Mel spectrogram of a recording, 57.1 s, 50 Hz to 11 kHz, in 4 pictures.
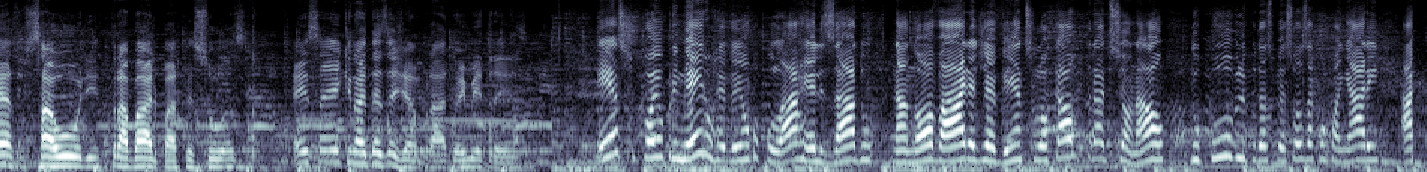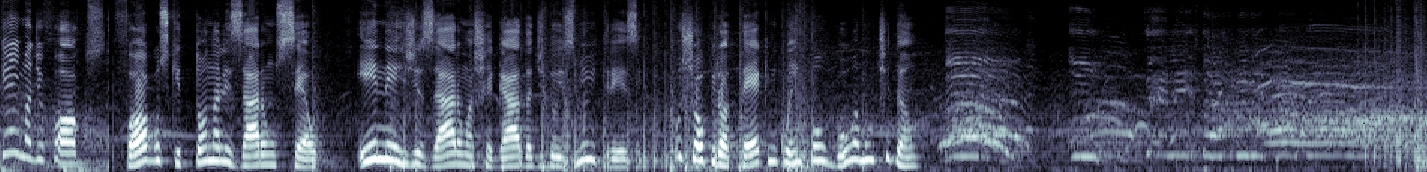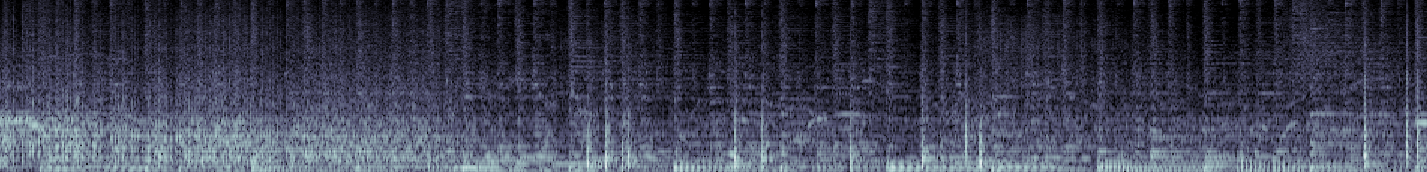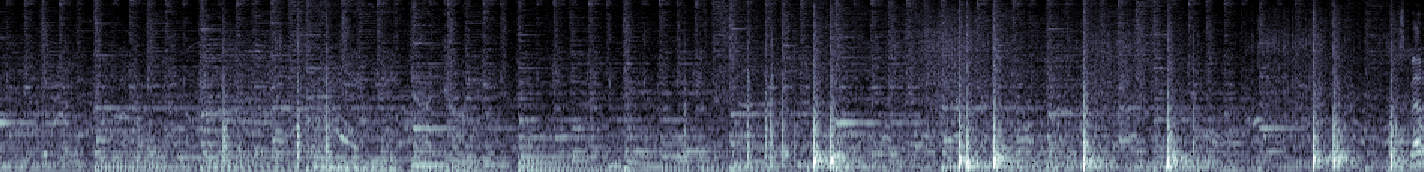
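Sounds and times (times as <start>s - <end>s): background music: 0.0s - 25.6s, 26.2s - 57.0s
fireworks crackling and popping: 17.3s - 23.1s, 27.8s - 40.3s, 41.3s - 43.6s, 44.8s - 47.0s, 49.6s - 57.0s
music with sustained bass: 29.0s - 56.0s.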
